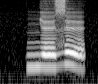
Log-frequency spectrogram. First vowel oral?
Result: yes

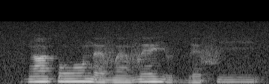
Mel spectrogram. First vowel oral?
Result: no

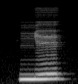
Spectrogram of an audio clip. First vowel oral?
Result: yes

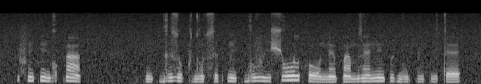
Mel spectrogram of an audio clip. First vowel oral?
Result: no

